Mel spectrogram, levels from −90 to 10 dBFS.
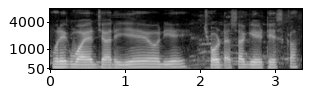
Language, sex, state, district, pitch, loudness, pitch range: Hindi, male, Uttar Pradesh, Saharanpur, 130 Hz, -18 LUFS, 125-140 Hz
